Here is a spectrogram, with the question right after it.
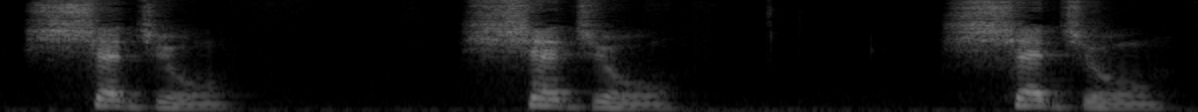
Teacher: So it's a 2-syllable word. It's 2 syllables, and the stress is on that first syllable.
